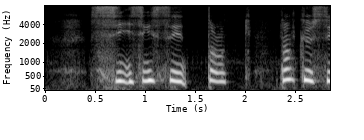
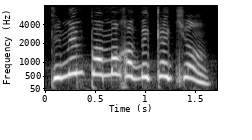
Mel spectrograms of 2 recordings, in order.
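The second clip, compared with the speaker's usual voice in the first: high-pitched indignant reproach; exasperated scolding; 8 semitones higher than usual. Real, not acted. Player scolding a friend for a silly death, exasperated scolding. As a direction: tell them off in disbelief. Berates friend who died.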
